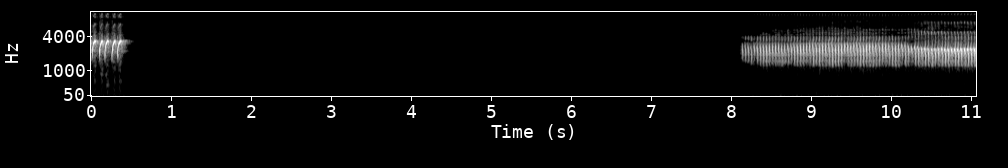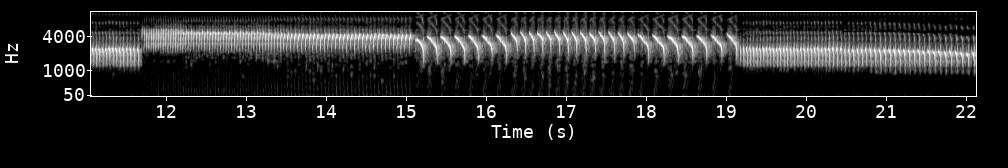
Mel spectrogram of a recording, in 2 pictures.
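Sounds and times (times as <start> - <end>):
canary song in rapid rolling tours: 0.0 - 0.5, 8.1 - 22.1.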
